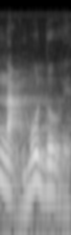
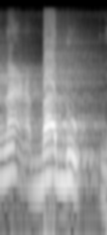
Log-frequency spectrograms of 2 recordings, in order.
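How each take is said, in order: First: The vowel after the b is a 'u' sound. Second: The vowel after the b is an 'a' sound. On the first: The speaker calls it right. "yang ada na'budu" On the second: The speaker calls it wrong. "Na'badu itu tidak ada"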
